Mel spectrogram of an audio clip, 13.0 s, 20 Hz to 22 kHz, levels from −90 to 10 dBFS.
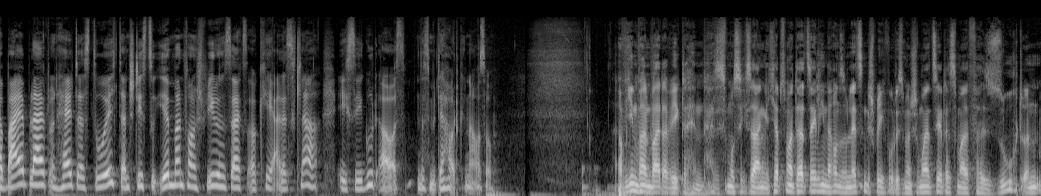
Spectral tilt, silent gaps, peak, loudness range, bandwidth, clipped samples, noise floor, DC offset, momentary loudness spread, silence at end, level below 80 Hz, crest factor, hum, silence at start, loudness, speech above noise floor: -5.5 dB/octave; none; 0 dBFS; 6 LU; 15.5 kHz; under 0.1%; -43 dBFS; under 0.1%; 10 LU; 0 s; -38 dBFS; 18 dB; none; 0 s; -19 LUFS; 25 dB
